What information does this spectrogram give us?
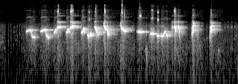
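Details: Song of a greater green leafbird used as a training recording for cage birds: a continuous four-second string of quick, varied whistled notes, some slurred down, some rising, bright and high-pitched throughout.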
